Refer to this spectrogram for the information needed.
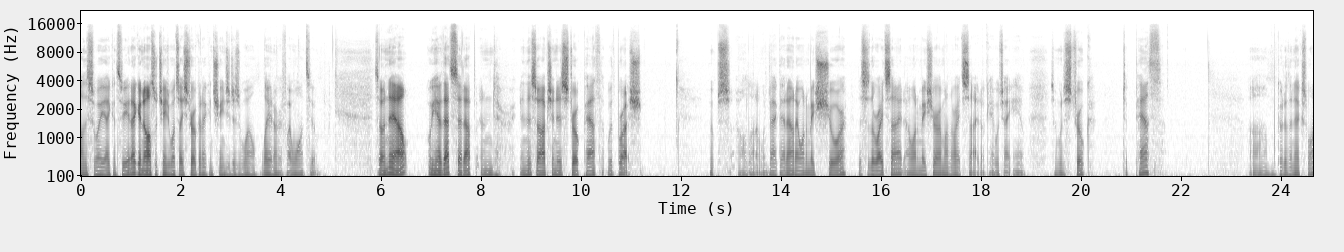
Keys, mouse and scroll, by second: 1.7 F6, 2.1 F5, 9.0 click, 11.5 ctrl+z, 13.5 click.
